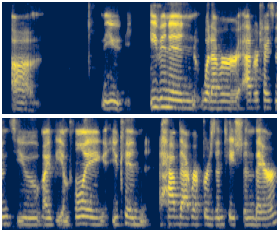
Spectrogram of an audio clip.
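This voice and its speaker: A woman's medium-pitched, fairly even delivery with an American accent, an ordinary speaking voice, at a fairly slow pace. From Chicago, Illinois. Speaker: healthcare news reporter. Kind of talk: interview.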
